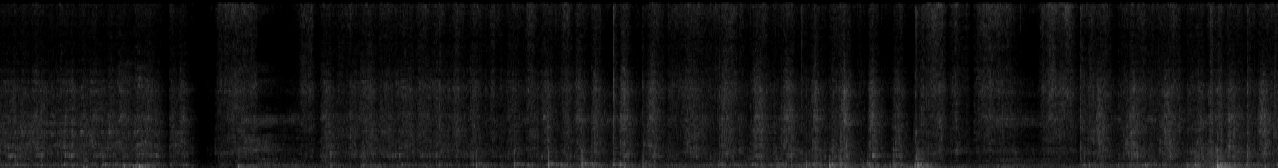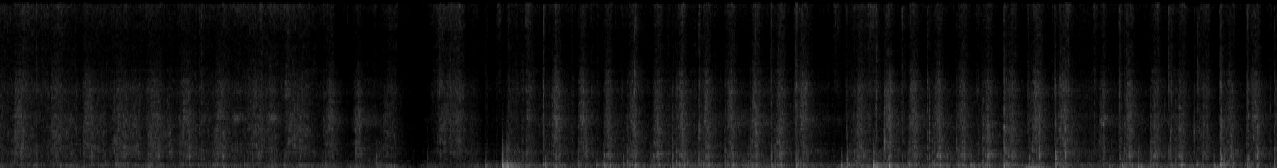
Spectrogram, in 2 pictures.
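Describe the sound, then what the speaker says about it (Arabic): A whisk mixes dry bread-dough ingredients and yeast in a bowl, making a continuous quiet scraping and rattling with rapid rhythmic strokes, faint and close. "هكذا نخلطوا غير بالفوي"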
